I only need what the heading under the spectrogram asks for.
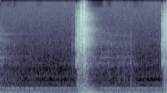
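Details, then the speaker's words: IBM Selectric II typewriter powered on, motor driving belts: steady motor hum under two crisp keystrikes about a second apart, clean even action; mechanism working properly. "So if we turn it on, you hear the motor. We see that belt spinning. Everything's working as it should."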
